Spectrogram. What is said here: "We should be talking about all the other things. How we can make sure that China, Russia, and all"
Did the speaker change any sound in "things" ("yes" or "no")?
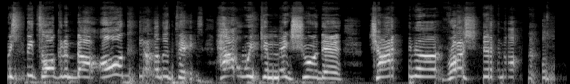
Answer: no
